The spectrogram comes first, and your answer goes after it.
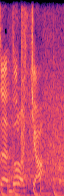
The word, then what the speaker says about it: Dorottya: In Hungarian, we spell it a bit differently and say it a bit differently. It's Dorottya.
